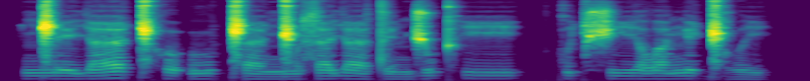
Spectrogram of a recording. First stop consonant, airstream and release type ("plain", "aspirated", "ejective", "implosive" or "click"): click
